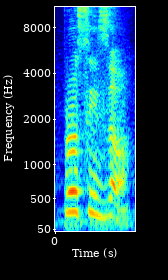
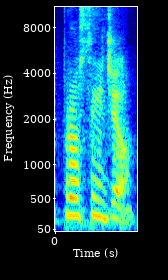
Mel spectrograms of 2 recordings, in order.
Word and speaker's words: प्रोसीजर: जैसे प्रोसीजर यहां पे आपको दिख रहा होगा डी के बाद यू आर इ है। तो इसे हम क्या में प्रोनाउंस किए? ज में है ना ज प्रोसीजर सोल्जर।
